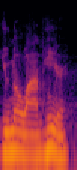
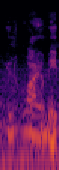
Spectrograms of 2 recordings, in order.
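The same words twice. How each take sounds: First: Said in the usual way. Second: Hushed, whispered question; imitated whisper. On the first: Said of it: "he said more or less". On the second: Friend whispering to him in the darkness, whispered. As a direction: whisper it as he did. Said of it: "in a whisper".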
